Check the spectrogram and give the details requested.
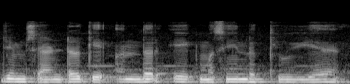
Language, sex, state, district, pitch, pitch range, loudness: Hindi, male, Uttar Pradesh, Shamli, 120 Hz, 115-125 Hz, -14 LUFS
